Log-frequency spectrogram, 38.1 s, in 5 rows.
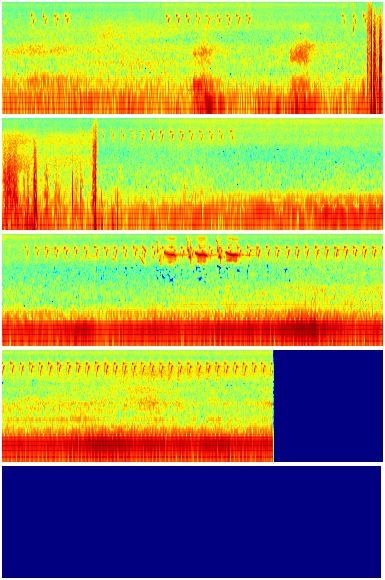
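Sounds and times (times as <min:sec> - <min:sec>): rapid repeated bird chirp: 0:00.0 - 0:07.6, 0:09.1 - 0:14.0, 0:14.6 - 0:28.3
loud bird chirps: 0:15.7 - 0:28.3.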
